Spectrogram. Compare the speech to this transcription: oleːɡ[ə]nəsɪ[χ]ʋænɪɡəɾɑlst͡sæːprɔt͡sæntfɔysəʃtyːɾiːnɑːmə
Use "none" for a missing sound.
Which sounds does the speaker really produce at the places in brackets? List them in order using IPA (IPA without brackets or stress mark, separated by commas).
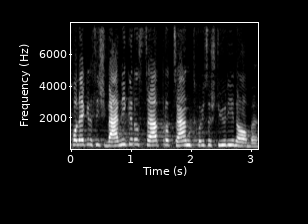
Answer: ə, ʃ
